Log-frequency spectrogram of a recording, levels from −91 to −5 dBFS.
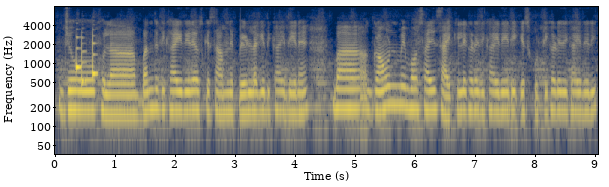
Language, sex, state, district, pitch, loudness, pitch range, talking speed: Hindi, female, Uttar Pradesh, Muzaffarnagar, 175 Hz, -21 LUFS, 170-185 Hz, 230 wpm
